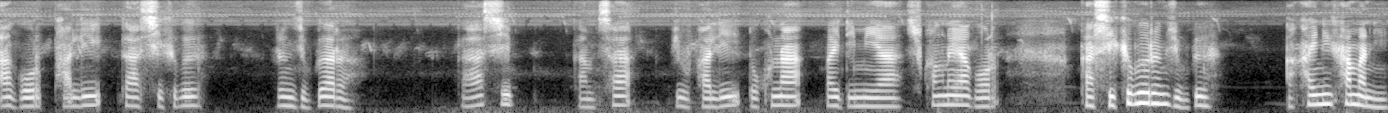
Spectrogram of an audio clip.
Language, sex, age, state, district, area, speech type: Bodo, female, 45-60, Assam, Baksa, rural, spontaneous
